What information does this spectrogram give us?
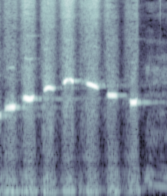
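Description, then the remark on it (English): An audience whistles together in one sustained tone that rises and then falls, accompanied by about seven steady, loud rhythmic pulses, like claps or drumbeats. No one speaks. “Everybody whistle. Whistle.”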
